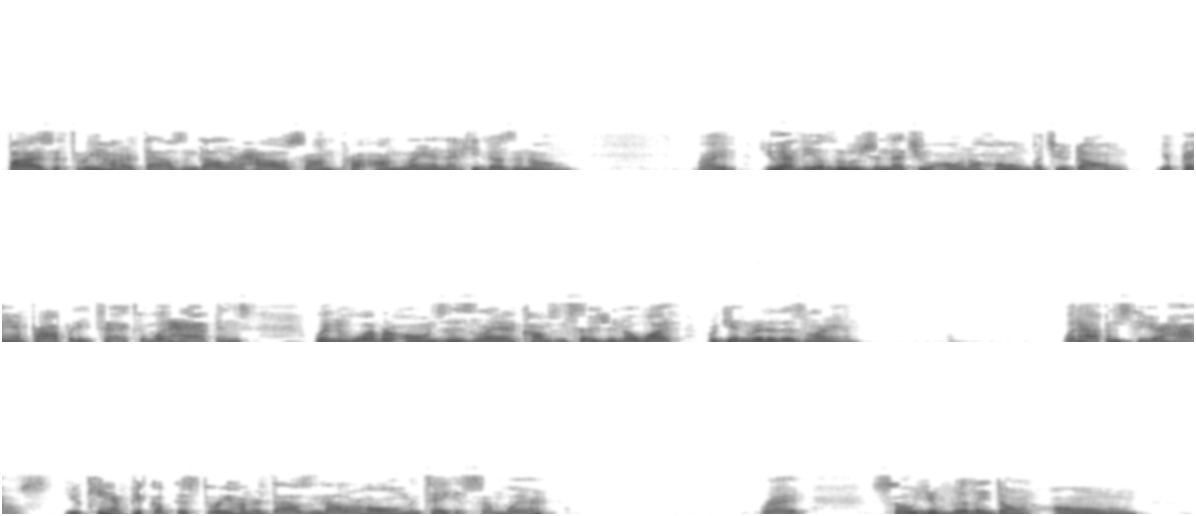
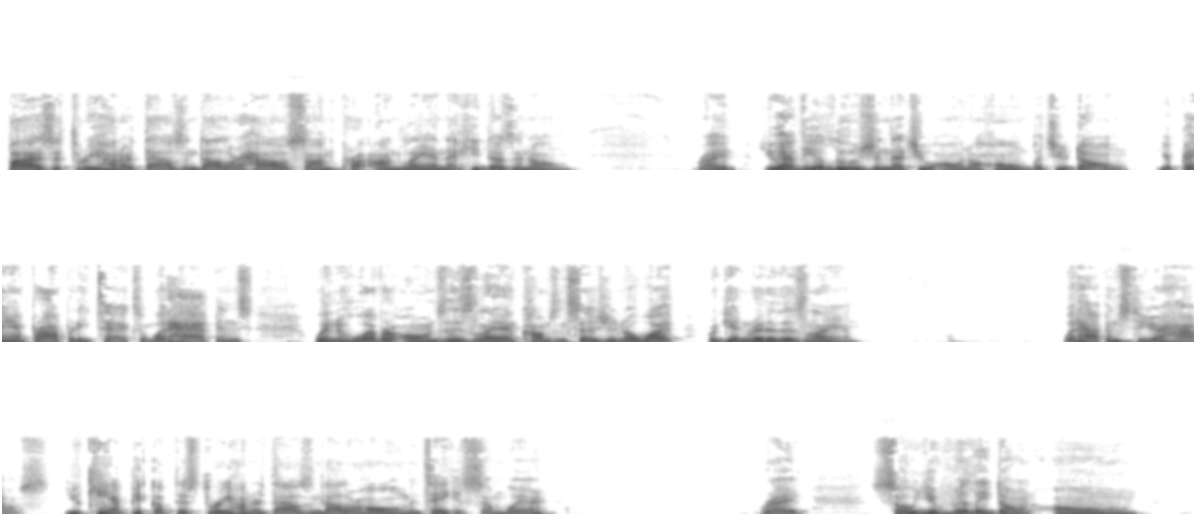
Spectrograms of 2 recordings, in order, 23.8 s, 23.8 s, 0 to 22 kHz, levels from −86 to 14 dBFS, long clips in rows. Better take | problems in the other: second | garbled, watery; badly; nothing above 4 kHz; slightly in the second

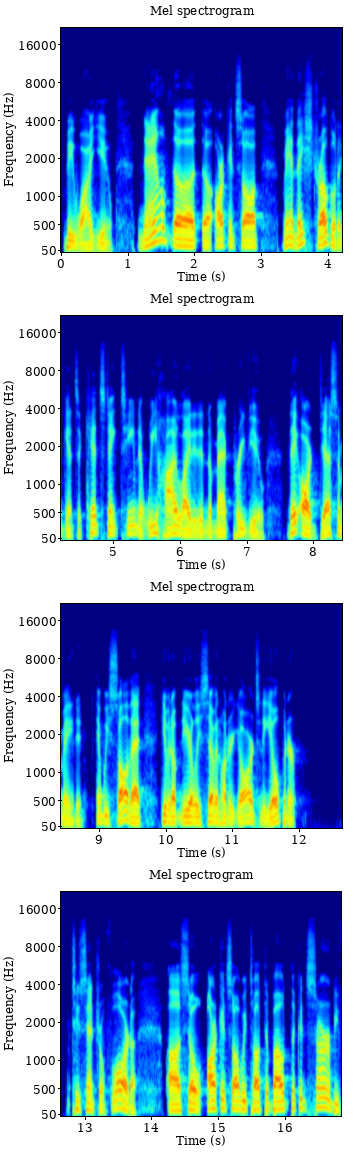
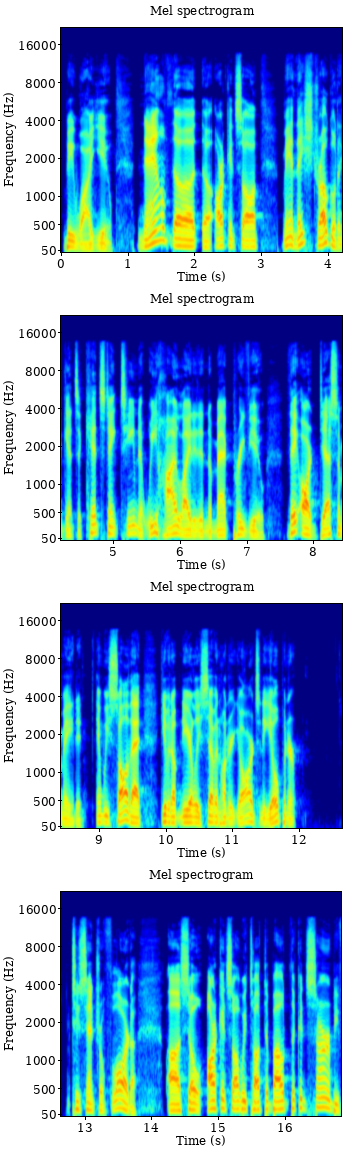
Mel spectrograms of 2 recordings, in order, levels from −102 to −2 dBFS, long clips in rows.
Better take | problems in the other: second | muffled; very; fading above 2.5 kHz

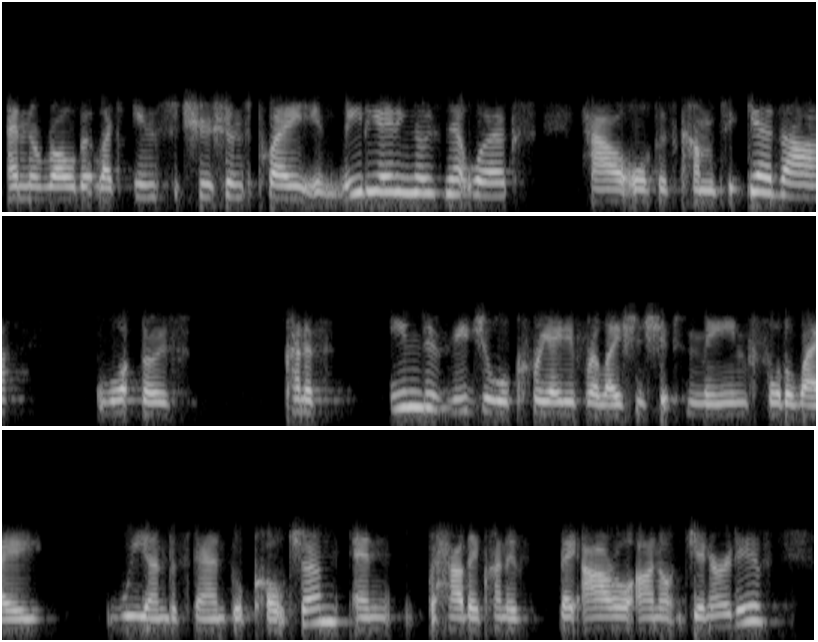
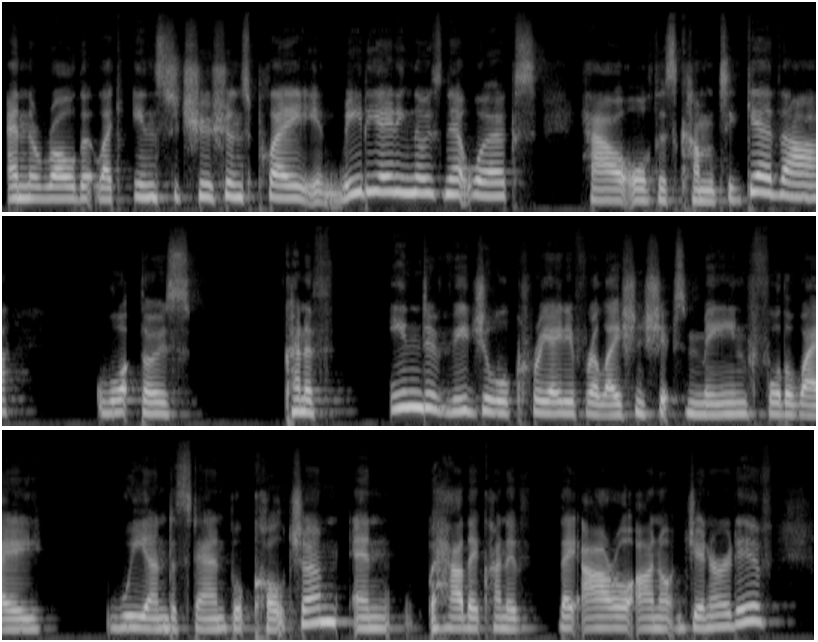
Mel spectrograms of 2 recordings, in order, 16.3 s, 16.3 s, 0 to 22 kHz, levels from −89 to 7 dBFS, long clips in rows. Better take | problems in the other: second | phone-call audio

